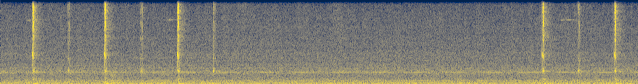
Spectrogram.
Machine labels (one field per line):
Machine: valve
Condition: abnormal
